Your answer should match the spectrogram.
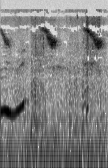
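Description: Faint, high, falling chirps from a bird, three of them about a second apart, over low background. In the first half second there is the tail of a man's drawn-out, wavering voiced sound.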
